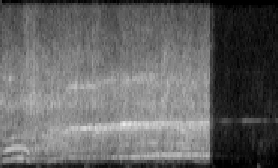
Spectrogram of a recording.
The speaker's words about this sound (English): So we get a round of applause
